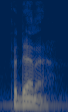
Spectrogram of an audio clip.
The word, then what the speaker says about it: Fudena: F-U-D-E-N-A? How would you pronounce that? Foodana? – Foodana. – Foodana? – Foodana. – Foodana. – I could be... – No, Foodana. We'll go Foodana.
